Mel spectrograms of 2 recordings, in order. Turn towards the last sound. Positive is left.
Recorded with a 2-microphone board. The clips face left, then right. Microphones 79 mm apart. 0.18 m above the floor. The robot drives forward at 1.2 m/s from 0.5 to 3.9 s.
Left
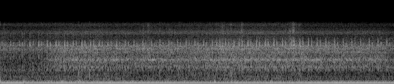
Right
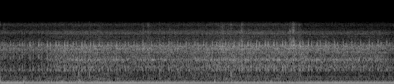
turn(degrees=-10)  # may be behind; listen again after turning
